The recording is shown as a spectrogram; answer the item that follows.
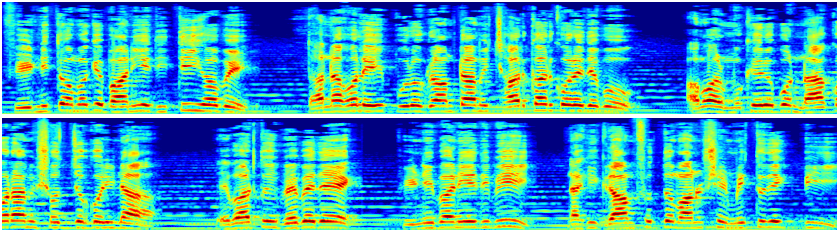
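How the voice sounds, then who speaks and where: An imperious man of the royal court played by a male actor in a cartoon fairy tale. His voice is high for a man, formal and theatrical, over clear background music. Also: steady tone, fairly quick, natural voice. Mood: threatening.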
